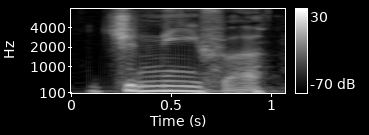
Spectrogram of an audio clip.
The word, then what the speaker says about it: Genever: It's spelled G E N E V E R. So an English person might call it Geneva.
